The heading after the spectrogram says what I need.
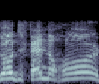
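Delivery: shrill, very high screamed goblin voice. Game master voices the goblin boss Moglau facing the dragon: Moglau screaming.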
